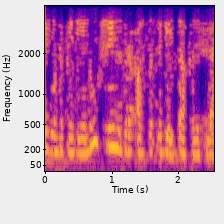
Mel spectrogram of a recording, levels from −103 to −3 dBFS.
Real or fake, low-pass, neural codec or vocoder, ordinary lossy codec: real; 3.6 kHz; none; Opus, 32 kbps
